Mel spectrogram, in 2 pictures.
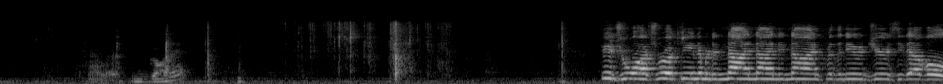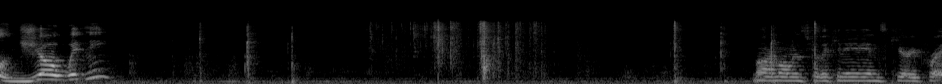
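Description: Trading cards rustle and flick as they are sorted by hand.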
